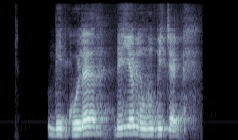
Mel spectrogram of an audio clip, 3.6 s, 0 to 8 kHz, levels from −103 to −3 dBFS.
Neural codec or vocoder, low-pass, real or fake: codec, 16 kHz, 1 kbps, FunCodec, trained on Chinese and English, 50 frames a second; 7.2 kHz; fake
